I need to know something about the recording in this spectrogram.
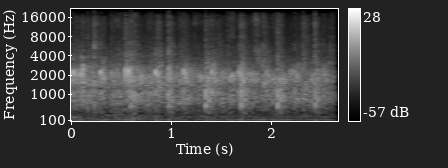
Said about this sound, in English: yeah, give him a clap for that. Yeah.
